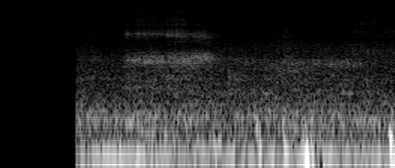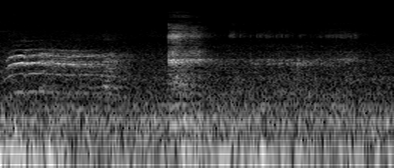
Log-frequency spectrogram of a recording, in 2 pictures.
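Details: Pet cat with nasal stenosis, ill again after treatment kept it comfortable for eight years; noisy, rasping breaths across a constant low rumble, with a short strained meow-like cry midway and a second faint cry near the end.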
